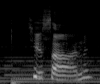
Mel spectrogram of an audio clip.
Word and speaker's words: Tucson: IC back in to tusin tus tus I can't say the word I can't say what Tucson thank you take me a second like it's a silent c I know how to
